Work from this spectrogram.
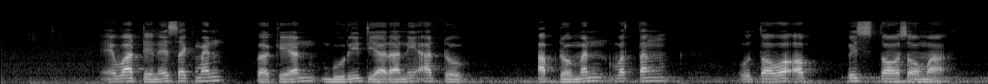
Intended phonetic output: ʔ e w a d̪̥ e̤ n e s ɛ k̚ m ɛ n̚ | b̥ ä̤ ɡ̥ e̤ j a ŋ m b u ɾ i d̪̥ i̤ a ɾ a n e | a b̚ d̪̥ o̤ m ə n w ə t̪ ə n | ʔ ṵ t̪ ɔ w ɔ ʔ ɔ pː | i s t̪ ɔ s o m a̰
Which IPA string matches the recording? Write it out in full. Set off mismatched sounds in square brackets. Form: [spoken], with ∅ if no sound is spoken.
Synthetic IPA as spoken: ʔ e w a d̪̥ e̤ n e s ɛ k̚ m ɛ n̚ | b̥ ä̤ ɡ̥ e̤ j a [n] m b u ɾ i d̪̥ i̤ a ɾ a n [i] | a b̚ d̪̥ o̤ m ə n w ə t̪ ə [ŋ] | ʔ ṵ t̪ ɔ w ɔ ʔ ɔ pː | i s t̪ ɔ s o m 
